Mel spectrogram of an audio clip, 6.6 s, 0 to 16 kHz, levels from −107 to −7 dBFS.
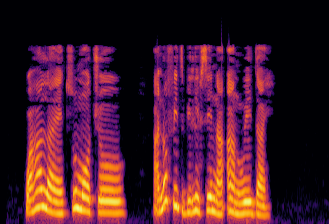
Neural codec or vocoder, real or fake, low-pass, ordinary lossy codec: none; real; 7.2 kHz; AAC, 48 kbps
